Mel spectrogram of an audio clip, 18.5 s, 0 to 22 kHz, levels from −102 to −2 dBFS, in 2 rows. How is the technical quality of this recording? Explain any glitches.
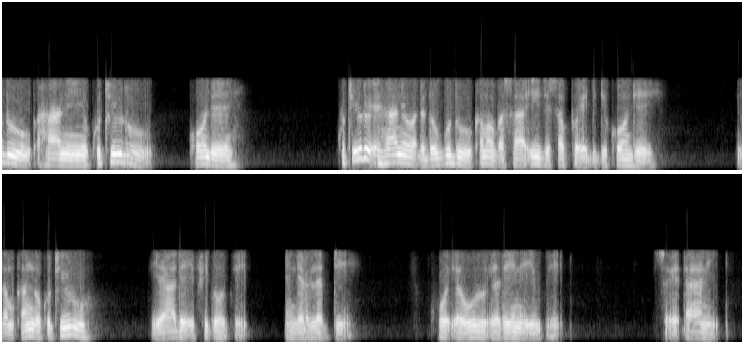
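The recording is speech with audible degradation throughout from low-bitrate coding, plus six brief glitches from lost network packets.

The Speex codec runs at about 11 kbps across the whole clip, and the damage is plainly audible. At this rate the CELP coder has too few bits to describe the excitation signal, so the voice sounds hoarse and grainy, with a noisy edge. The roughness is constant. Unlike the packet-loss glitches, it does not come and go.

VoIP packet loss concealed by the speech codec occurs at 1.55–1.68 s, 4.67–4.72 s, 11.29–11.47 s, 13.03–13.11 s, 16.04–16.07 s and 17.83–18.07 s. Each event sounds like a single missing 20 ms frame. The decoder fills the gap by extending the last pitch and filter at falling gain, so you hear a short buzzy or noisy smear rather than silence or a click. Because each frame builds on the previous one, the distortion persists after the gap. 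This is why some events last up to about 240 ms.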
